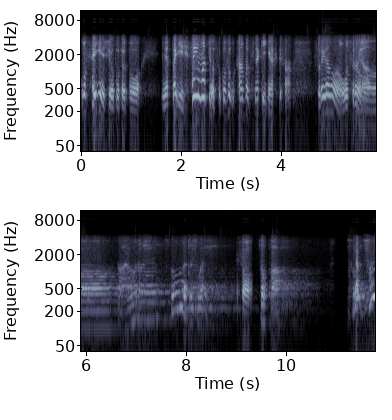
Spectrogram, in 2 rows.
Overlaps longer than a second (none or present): none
